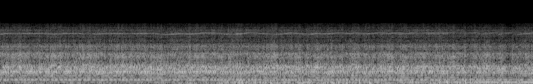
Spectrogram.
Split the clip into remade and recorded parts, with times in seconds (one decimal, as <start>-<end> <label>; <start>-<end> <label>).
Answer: 0.0-5.3 recorded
